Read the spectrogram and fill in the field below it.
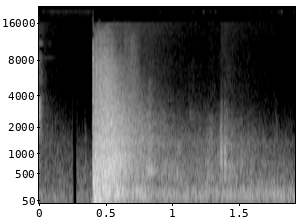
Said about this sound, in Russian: Выстрел прогремел с такой силой, что, казалось, уже один его звук должен был сбросить белотелую девчушку в море.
